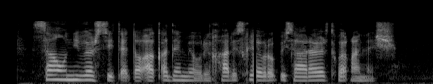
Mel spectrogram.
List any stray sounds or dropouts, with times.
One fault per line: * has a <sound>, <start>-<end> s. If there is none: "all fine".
* has a dropout, 2.5-2.6 s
